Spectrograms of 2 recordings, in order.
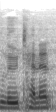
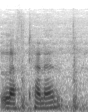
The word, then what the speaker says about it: Lieutenant: yes schedule schedule or instead of Lieutenant left tenant I never noticed that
